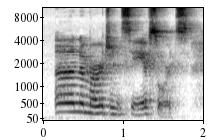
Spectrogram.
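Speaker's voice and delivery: usual speaking voice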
